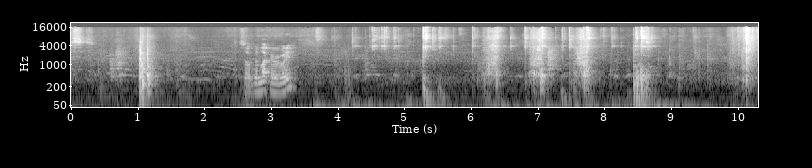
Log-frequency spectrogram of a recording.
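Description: Cardboard boxes knock and thud as a hand handles them.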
